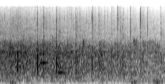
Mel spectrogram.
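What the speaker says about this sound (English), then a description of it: "please give a round of applause for the graduates" A convocation crowd gives steady applause for Bachelor of Commerce graduates at a business school spring ceremony. The clapping is fairly quiet and distant, a continuous even patter with no voices over it.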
